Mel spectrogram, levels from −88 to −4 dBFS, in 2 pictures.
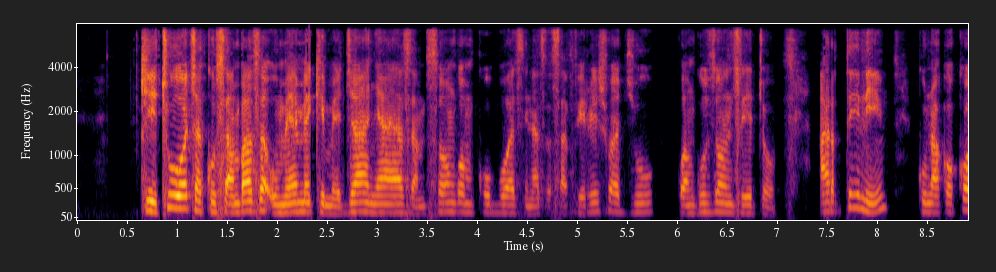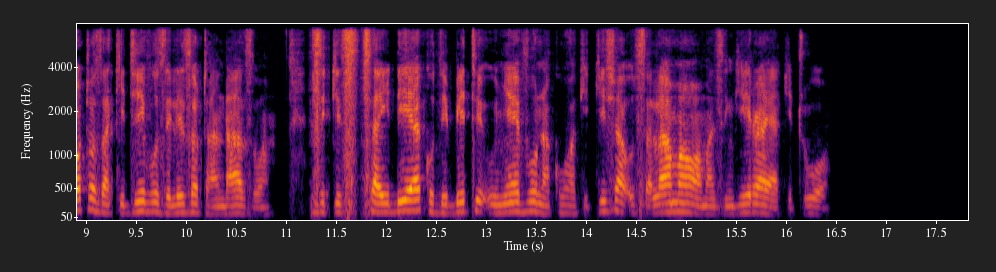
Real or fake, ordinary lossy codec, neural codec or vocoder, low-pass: fake; AAC, 48 kbps; codec, 16 kHz, 8 kbps, FreqCodec, smaller model; 7.2 kHz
